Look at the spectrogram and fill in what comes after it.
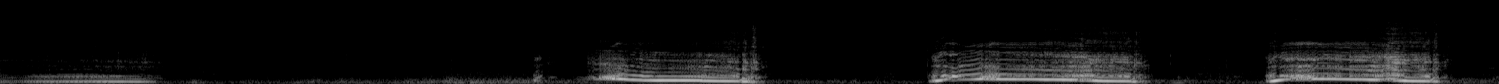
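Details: Adult male lion, about ten years old, lying in an open clearing and roaring to call the rest of his pride. A low rumble opens, then three long, deep, moaning roars that fall in pitch, each about two seconds, with quiet gaps between.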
